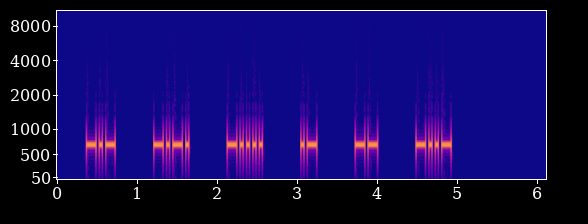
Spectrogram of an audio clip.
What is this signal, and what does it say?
Morse code, heard as a keyed tone, about 30 wpm, spaced as for 14 wpm, 700 Hz. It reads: KC6AMX
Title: USA Call Signs - 4x Character Spacing - 30wpm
